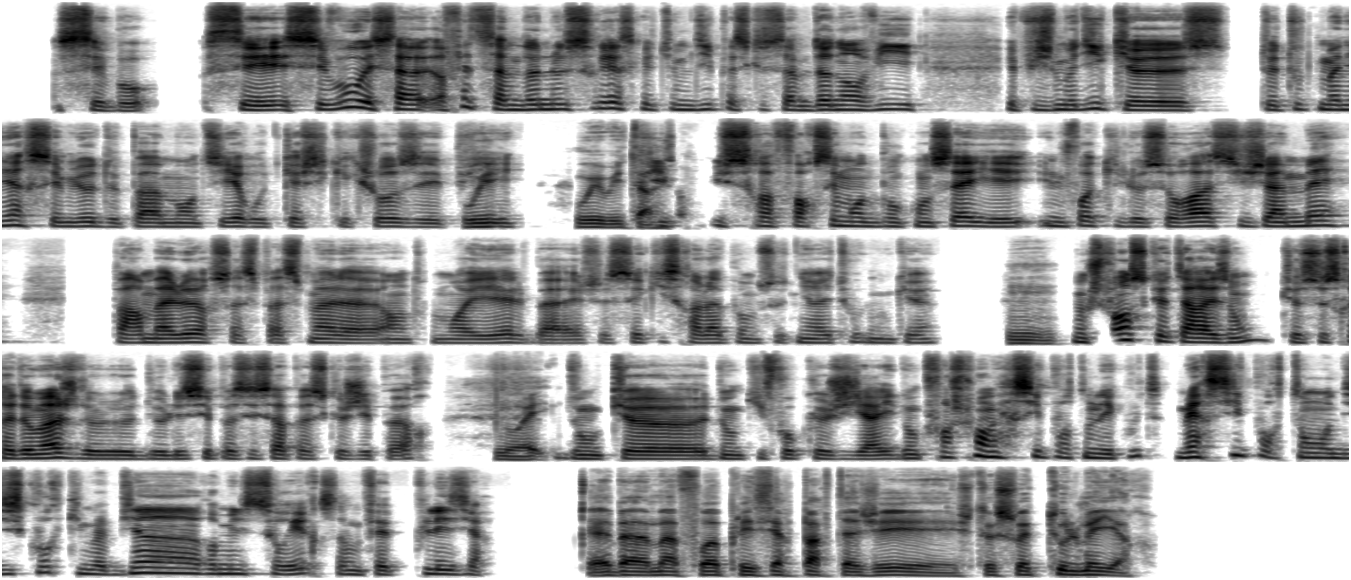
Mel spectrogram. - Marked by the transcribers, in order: stressed: "jamais"; stressed: "bien"
- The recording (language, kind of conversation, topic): French, advice, Comment gérer l’anxiété avant des retrouvailles ou une réunion ?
